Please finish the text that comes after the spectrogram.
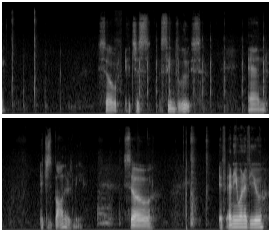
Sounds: Speech

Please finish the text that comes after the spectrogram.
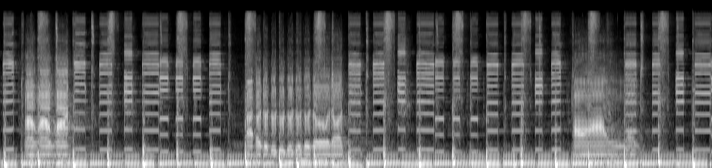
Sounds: Dubstep, Electronic music, Music

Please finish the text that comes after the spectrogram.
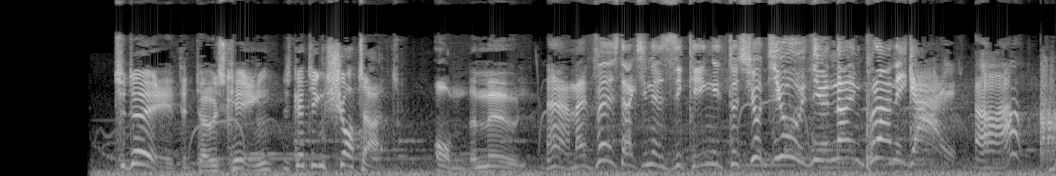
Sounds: Music, Speech

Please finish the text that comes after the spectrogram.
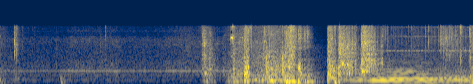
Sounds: Music

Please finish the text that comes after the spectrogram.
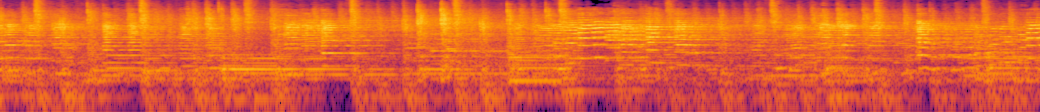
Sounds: playing saxophone

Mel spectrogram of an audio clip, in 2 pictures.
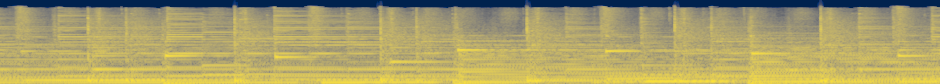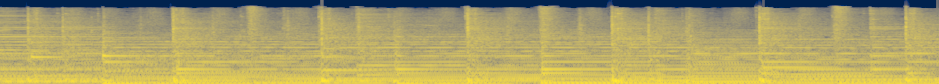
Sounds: Music

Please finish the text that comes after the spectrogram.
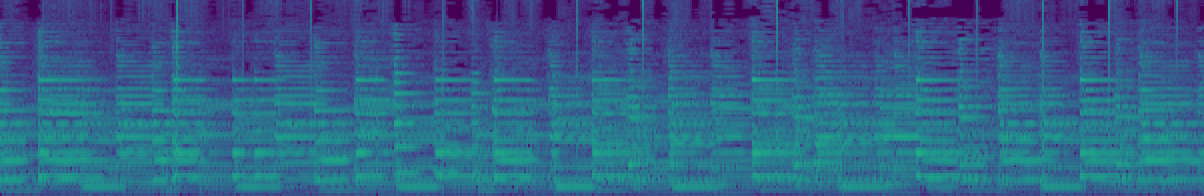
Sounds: Music

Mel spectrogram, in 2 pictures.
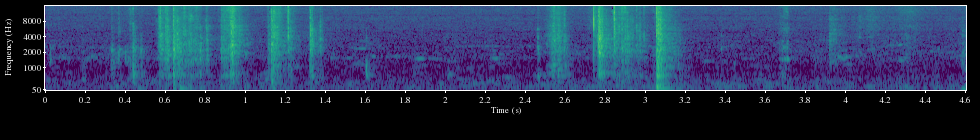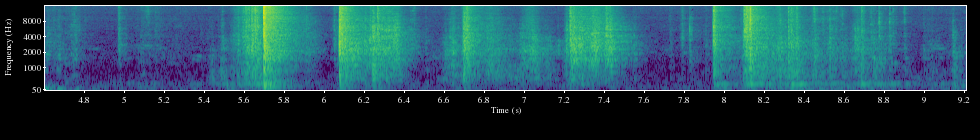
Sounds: inside a small room

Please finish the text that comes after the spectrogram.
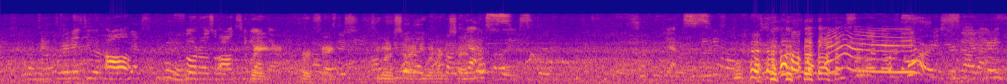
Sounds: Speech

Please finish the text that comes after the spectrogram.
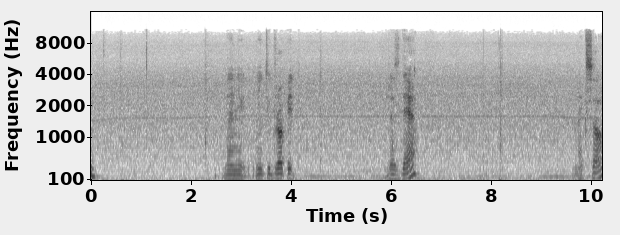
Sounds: Speech

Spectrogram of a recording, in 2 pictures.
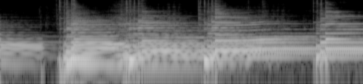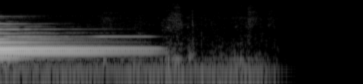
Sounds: slide guitar

